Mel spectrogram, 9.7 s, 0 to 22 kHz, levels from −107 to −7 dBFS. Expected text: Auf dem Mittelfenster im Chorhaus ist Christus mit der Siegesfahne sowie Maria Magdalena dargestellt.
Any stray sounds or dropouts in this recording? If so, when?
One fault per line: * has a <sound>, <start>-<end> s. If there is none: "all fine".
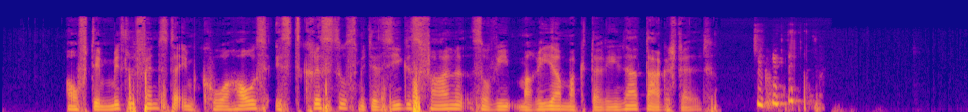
* has a laugh, 7.5-8.3 s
